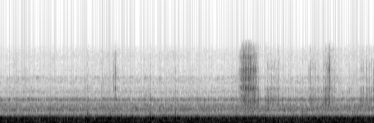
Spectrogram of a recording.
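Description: Loose parts rattle and clatter inside the car.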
